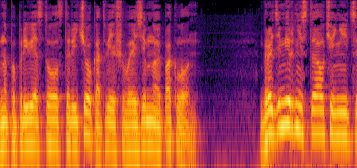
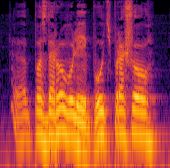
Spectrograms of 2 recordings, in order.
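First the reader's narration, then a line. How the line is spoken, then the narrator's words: Trembling voice question. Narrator (Russian): дрогнувшим голосом спросил привратник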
